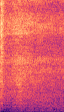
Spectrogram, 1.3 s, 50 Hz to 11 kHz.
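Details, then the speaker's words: Tippmann TCR marker tuned to 46 J peak, fitted with an X7 barrel, on CO2. A sharp, high, constant hiss that fades only slightly, with no low end; gas leaks from the back, not the front. "It's leaking out from the back, not the front. That's kind of weird."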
